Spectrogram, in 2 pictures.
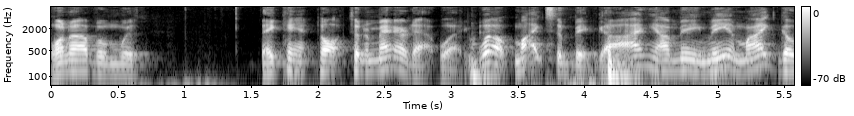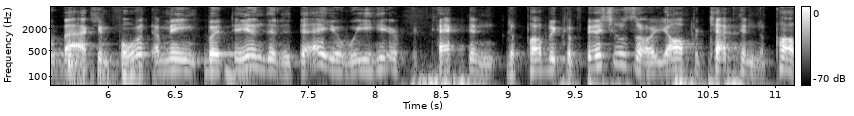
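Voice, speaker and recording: The man talks at a fairly quick pace, with lively intonation and fairly high pitch. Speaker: citizen speaking at public comment. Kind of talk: heated debate. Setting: city council meeting, at the mic. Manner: loud; halting.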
